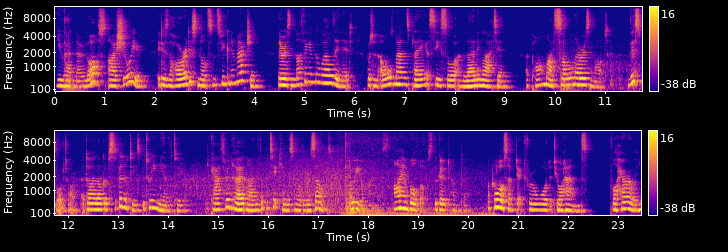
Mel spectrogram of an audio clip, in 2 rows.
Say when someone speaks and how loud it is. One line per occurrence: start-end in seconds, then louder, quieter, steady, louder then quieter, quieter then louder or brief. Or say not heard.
0.0-23.4 steady.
